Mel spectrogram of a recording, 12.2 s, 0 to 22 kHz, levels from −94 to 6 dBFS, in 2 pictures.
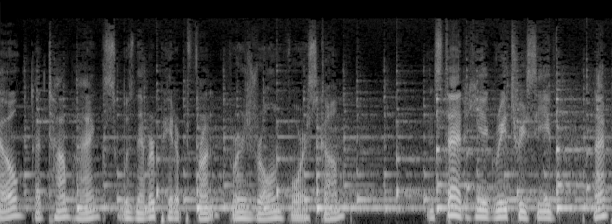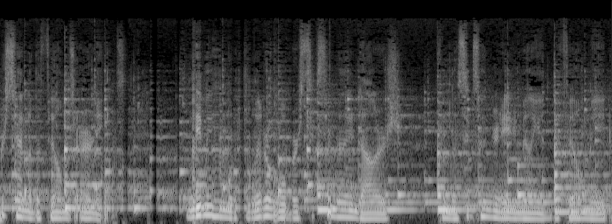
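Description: From 7.13 to 9.44 s there is repeated packet loss, heard as a robotic sound. Over this stretch, around twenty short holes open in the audio, the longest about 47 ms. Each hole is filled by stretching the last sound forward, with roughly half a second patched this way in total, about a fifth of the span. About 380 ms is simply missing. The result is choppy, with pieces dropping out.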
